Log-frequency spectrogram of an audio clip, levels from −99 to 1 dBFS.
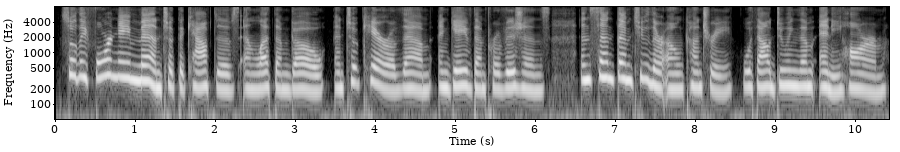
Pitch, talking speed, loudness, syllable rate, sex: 225 Hz, 185 wpm, -16 LUFS, 4.4 syllables/s, female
